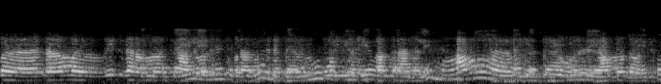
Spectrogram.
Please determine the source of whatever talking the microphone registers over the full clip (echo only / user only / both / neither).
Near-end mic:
both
